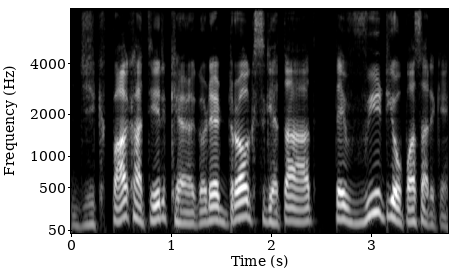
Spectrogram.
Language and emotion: Goan Konkani, disgusted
